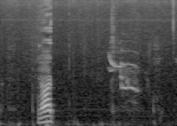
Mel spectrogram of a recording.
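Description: A puppy gives one short, high whine that falls in pitch, about one and a half seconds in. It follows a brief loud spoken word.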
